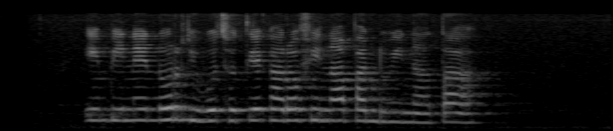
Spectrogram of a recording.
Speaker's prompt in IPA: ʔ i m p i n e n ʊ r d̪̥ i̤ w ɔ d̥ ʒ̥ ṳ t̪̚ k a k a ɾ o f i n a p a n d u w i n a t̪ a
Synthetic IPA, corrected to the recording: ʔ i m p i n e n ʊ r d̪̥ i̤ w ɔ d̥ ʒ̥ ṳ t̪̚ k e k a ɾ o f i n a p a n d u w i n a t̪ a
